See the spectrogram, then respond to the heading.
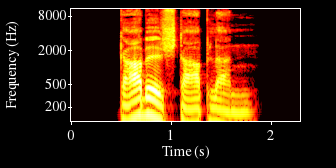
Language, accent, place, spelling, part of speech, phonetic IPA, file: German, Germany, Berlin, Gabelstaplern, noun, [ˈɡaːbl̩ˌʃtaːplɐn], De-Gabelstaplern.ogg
- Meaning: dative plural of Gabelstapler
